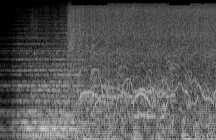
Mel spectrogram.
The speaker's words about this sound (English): Water pours down over the guests waiting in the church.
